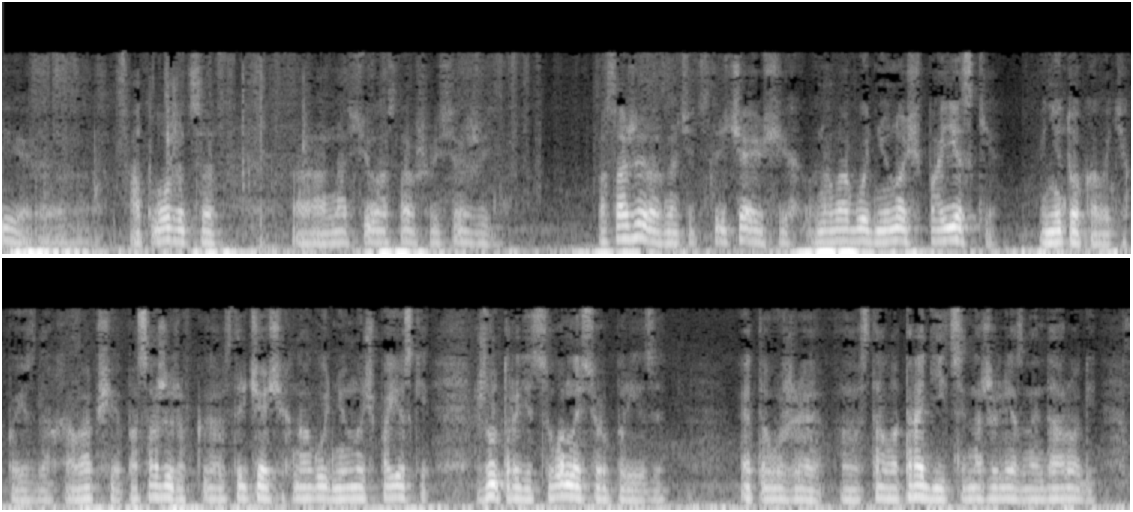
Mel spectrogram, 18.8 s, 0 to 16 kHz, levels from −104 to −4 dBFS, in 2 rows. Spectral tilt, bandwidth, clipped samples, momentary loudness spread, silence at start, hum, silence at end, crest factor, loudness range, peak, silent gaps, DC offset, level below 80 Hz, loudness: -7 dB/octave; 8.4 kHz; under 0.1%; 17 LU; 0 s; none; 0 s; 16 dB; 6 LU; 0 dBFS; none; under 0.1%; -36 dBFS; -20 LUFS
